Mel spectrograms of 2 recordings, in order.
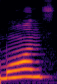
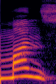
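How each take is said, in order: First: Months said "mons", with an o; rounded "o" vowel in months; wrong "months". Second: Months said "muns", short u; short "uh" vowel in months; correct "months". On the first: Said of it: "months नहीं पढ़ना है इसको". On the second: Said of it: "क्या पढ़ेंगे?". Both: Shown as a demonstration.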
